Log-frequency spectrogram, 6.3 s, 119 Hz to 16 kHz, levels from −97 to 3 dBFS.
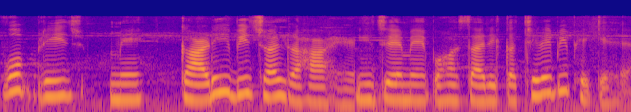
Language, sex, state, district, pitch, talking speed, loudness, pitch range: Hindi, female, Bihar, Begusarai, 210 Hz, 150 wpm, -26 LUFS, 195-250 Hz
